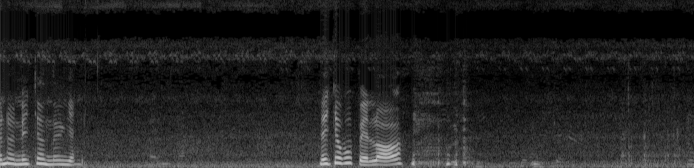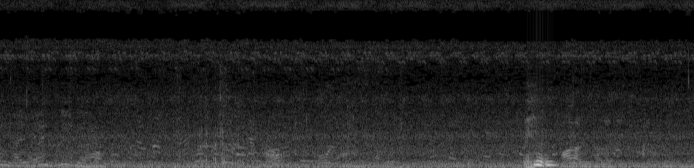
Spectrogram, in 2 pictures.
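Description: A young girl calls out in a high voice close by.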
